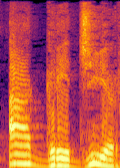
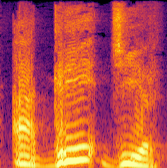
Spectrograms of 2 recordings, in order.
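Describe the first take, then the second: First: Said in the usual way. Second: "agredir" split into three slow syllables. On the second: Shown as a demonstration. Teacher pointing out the penultimate syllable, broken up slowly. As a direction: pause between the syllables of "agredir". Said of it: "é na penúltima sílaba".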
